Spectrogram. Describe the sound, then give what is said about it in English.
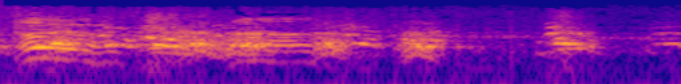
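The husky King whimpers and yips in a string of uneasy, plaintive cries with a few short bark-like bursts, fairly loud, with no other sounds around it. “Sensing death, the mighty husky was uneasy. Sergeant Preston noticed his plaintive whimpering.”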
